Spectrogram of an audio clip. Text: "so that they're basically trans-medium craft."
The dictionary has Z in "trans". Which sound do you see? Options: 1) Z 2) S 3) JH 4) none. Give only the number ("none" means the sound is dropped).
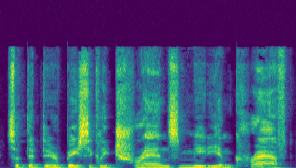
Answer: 1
